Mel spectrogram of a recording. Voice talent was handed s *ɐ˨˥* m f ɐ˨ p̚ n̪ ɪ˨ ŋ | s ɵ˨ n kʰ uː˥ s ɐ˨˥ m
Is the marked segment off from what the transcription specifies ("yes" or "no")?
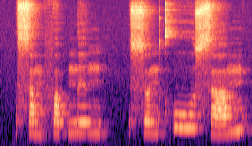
yes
